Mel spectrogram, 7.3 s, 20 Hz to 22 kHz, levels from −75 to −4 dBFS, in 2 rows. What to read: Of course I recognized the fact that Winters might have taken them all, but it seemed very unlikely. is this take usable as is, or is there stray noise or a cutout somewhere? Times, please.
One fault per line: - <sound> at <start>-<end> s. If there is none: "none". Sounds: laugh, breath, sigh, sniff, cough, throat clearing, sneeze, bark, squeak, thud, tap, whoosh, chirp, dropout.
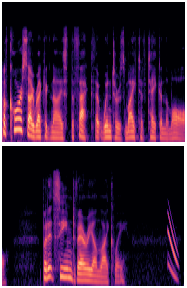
- chirp at 7.0-7.2 s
